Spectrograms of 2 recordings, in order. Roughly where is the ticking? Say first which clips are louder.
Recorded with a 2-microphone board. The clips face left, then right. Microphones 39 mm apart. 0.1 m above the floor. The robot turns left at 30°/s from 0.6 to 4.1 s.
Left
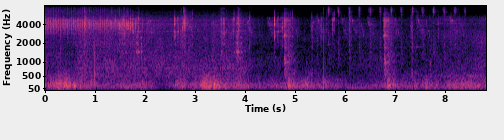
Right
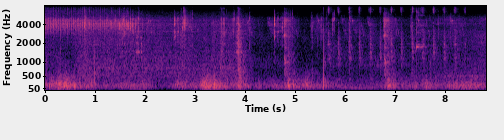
Right 4 dB; right.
